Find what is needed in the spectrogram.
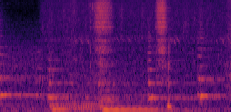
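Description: Background drama score: deep string notes over a held higher tone, with a new low note coming in about half a second in and another about a second in.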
